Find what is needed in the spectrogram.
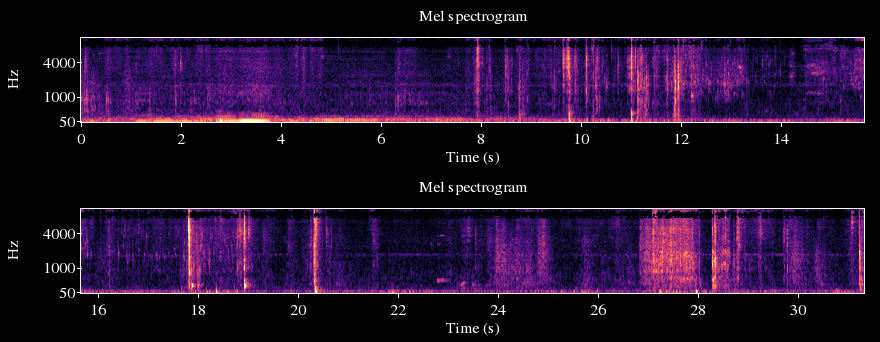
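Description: Spin mop and its plastic bucket being handled: a low rumble at first, then scattered sharp clicks and knocks from the mop, handle and bucket, with some water sounds.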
